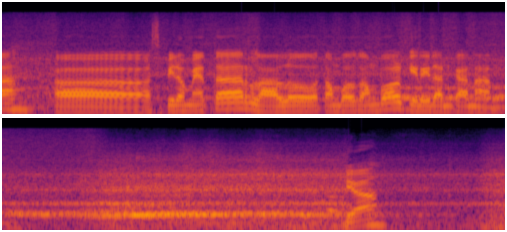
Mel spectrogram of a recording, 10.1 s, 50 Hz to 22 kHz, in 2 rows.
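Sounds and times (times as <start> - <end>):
loud machine drone: 0.0 - 10.0.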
